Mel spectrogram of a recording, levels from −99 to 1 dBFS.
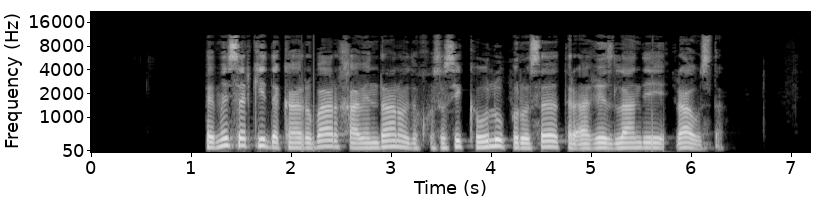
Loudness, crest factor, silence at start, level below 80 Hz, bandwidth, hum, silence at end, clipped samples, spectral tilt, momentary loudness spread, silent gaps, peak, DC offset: -18 LUFS; 16 dB; 1.15 s; -60 dBFS; 11.5 kHz; none; 0.9 s; under 0.1%; -5.5 dB/octave; 5 LU; none; -4 dBFS; under 0.1%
